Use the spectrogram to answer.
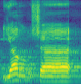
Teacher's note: غین میں قلقلہ نہیں ہوگا، آواز کو روک لینا ہے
